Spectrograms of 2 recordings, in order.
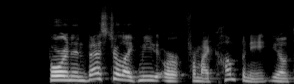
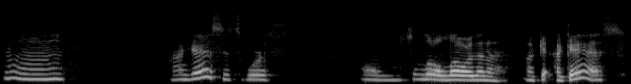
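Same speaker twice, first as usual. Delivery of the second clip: reluctant seller; 4 semitones higher, 7 dB quieter than usual. Retold or imitated. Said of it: "she's gonna be like".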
